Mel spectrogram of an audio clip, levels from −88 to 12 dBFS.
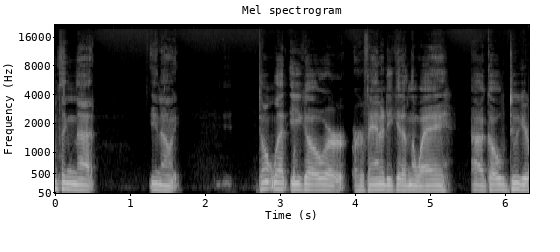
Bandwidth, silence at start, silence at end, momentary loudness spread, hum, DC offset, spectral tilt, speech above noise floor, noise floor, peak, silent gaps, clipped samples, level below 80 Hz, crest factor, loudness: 19 kHz; 0 s; 0 s; 8 LU; none; under 0.1%; -7 dB/octave; 41 dB; -62 dBFS; -6 dBFS; none; under 0.1%; -66 dBFS; 16 dB; -23 LUFS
